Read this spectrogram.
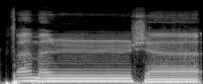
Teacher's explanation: Jadi faman syaa dzakara, bukan faman sya, tapi faman syaa, sudah melipir lah ke makhraj huruf shin ya, lidahnya sudah siap-siap mengangkat tengah lidahnya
